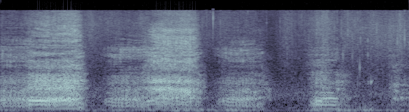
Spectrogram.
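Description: Polar bears growling: four rough, breathy growls, the first the loudest and the last one short.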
